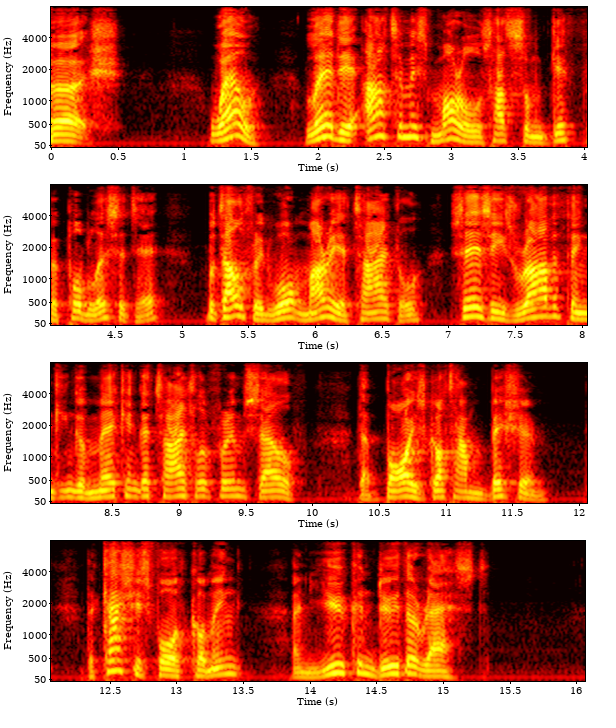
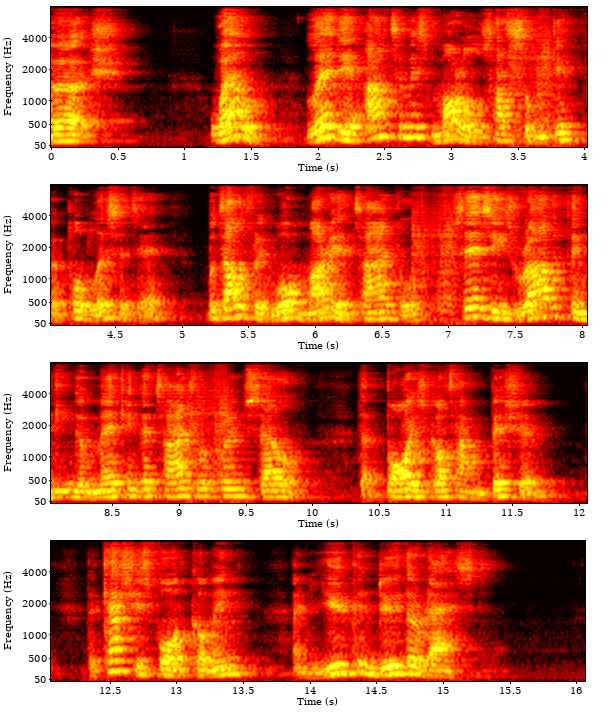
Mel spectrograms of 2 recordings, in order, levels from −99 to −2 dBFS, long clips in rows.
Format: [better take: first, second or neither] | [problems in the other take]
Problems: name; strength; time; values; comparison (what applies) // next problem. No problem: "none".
first | background sound (Fart); 16 dB below the speech // room echo; dies away in 0.4 s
